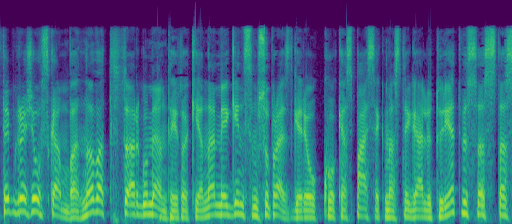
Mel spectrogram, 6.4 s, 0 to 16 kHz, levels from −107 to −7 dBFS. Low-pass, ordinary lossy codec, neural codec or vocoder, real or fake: 9.9 kHz; AAC, 64 kbps; none; real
